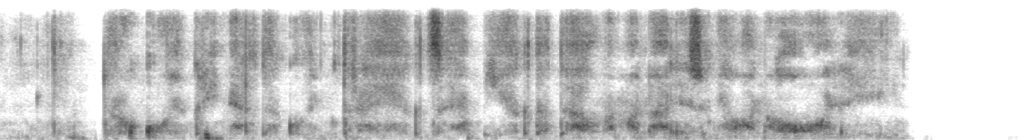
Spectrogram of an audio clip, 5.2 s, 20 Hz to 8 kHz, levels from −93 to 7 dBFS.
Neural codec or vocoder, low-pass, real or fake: codec, 16 kHz, 4.8 kbps, FACodec; 7.2 kHz; fake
